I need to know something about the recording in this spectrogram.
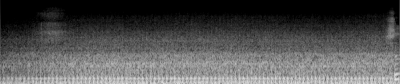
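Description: Royal Enfield Himalayan's single-cylinder engine running at a steady cruise while riding, a steady hum that builds slightly in the first second, under wind and road rush.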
